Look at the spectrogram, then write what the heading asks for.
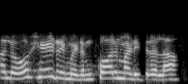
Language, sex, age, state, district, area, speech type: Kannada, female, 30-45, Karnataka, Bellary, rural, conversation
